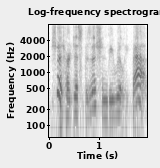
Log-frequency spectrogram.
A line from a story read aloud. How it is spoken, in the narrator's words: said Sir Thomas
